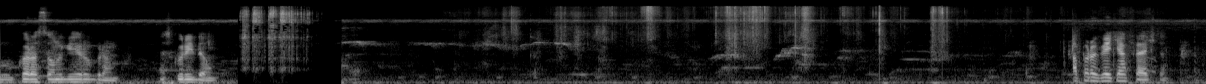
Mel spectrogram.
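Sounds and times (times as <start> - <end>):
high-pitched insect buzz: 2.4 - 10.7
dry rustling: 4.6 - 10.6.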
